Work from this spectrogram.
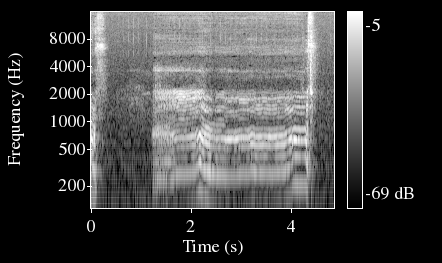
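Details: Percy, a pet dog, playing around indoors, gives one long drawn-out vocal grumble lasting about three seconds, tonal and richly layered, dipping then holding steady before ending with a short upward lift; quiet room otherwise.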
